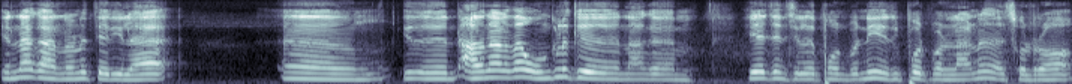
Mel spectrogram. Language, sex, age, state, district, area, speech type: Tamil, female, 60+, Tamil Nadu, Tiruchirappalli, rural, spontaneous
